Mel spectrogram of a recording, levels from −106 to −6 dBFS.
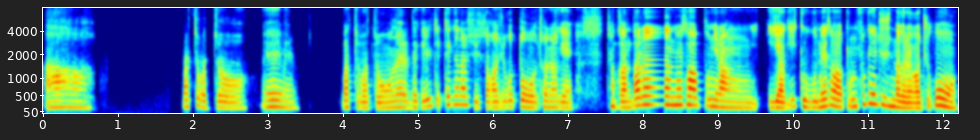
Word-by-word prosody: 아. 175 0 -4 1.2
맞죠, 190 +1 -4
맞죠. 165 -2 -4 0.2
예. 185 -3 -2 0.6
맞죠, 180 -1 -4
맞죠. 160 -1 -3
오늘 170 +3 -2
되게 175 +1 -5
일찍 210 +3 -5
퇴근할 245 0 -1
수 230 - -11
있어 165 +1 -5
가지고 170 +2 -3
또 170 -4 0
저녁에 165 -2 -3 0.4
잠깐 180 -7 0
다른 245 +2 +4
회사 235 0 +6
분이랑 175 -7 0
이 135 - -12
이야기 165 +3 +3
그분 175 -4 -1
회사 200 -1 +5
좀 195 - -2
소개해 270 +4 0
주신다 210 -8 +2
그래 155 -1 +5
가지고 165 +3 +3
180 Hz, 285 characters per minute, -27 LUFS, 165-205 Hz, 1.2 s, 회사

